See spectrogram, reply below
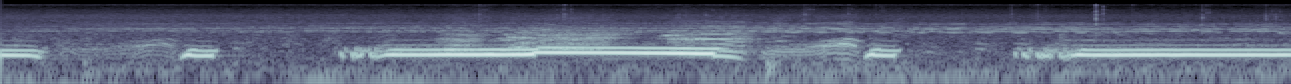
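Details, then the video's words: Puter pelung collared dove, ornamental bird with a long, flowing melodious song, bobbing as it calls: brief quavering notes leading into a long steady coo stepping slightly upward, then another rising into a sustained tone. "Burung Puter Pelung – Suara Merdu"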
